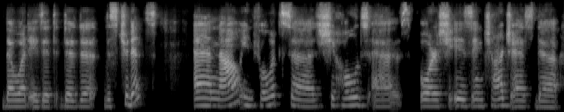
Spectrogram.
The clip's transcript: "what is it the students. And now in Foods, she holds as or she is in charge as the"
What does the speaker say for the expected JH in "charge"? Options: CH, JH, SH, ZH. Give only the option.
JH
